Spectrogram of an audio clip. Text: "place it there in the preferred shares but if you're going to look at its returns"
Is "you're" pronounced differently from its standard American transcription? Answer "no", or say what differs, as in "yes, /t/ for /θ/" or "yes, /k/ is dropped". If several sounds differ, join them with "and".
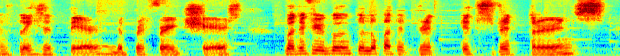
no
